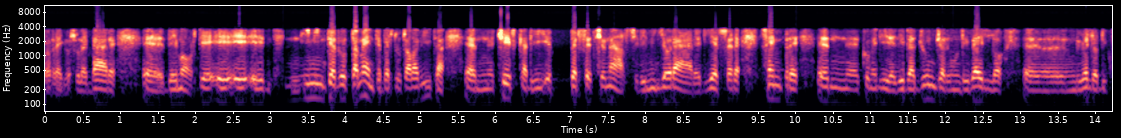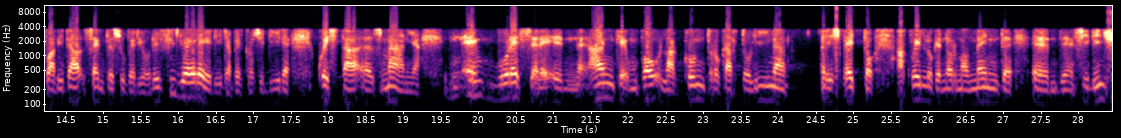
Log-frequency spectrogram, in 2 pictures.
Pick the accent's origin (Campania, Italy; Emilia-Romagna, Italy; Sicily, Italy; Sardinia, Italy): Campania, Italy; Naples; born there; io ho vissuto, sono nato a Napoli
